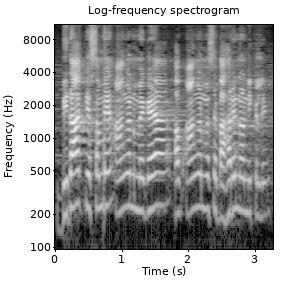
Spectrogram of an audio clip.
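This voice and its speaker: A man's voice: high-pitched, steady tone, moderate pace, sharp tone. A man giving a devotional sermon, talking with his audience and acting out the dialogue in his stories. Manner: conversational, questions the audience, acts out dialogue. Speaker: kathavachak, religious storyteller. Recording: reverberant hall with faint music.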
